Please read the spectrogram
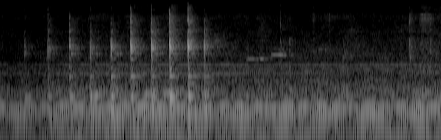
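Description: A spoon tapped repeatedly against the rim of a plastic blender jug to knock strawberry yogurt off it: about ten quick, sharp taps in the first two seconds.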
